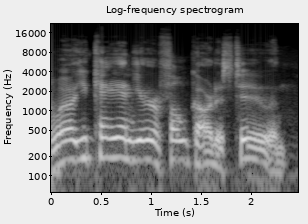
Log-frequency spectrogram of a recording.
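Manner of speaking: put-on plain-spoken Southern accent. Retelling what R. A. Miller replied: Southern accent imitating R. A. Miller. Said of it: "he had this Southern accent".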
